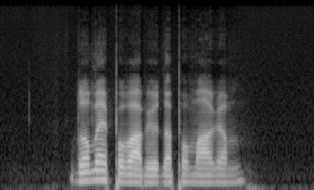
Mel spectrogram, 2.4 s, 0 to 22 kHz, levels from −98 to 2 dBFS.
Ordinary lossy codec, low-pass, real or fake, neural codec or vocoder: none; 19.8 kHz; fake; autoencoder, 48 kHz, 32 numbers a frame, DAC-VAE, trained on Japanese speech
